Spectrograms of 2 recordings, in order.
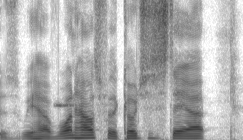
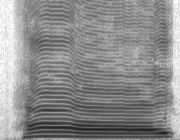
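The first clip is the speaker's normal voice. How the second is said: much higher, louder hammed-up hey; mock cheery greeting; 10 semitones higher, 12 dB louder than usual. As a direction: shout a fake-friendly hey. Reading Lewis's reply mockingly.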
